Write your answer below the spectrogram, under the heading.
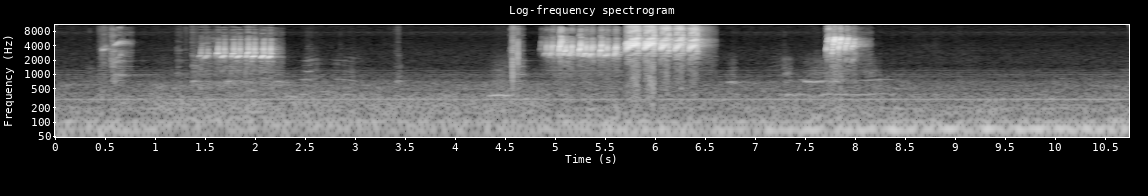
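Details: Flamboyan bird in lively song, meant for luring wild birds or training songbirds: scattered high chattering bursts, one longer loud trill in the middle and a sharp final burst, amid a low background hum.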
